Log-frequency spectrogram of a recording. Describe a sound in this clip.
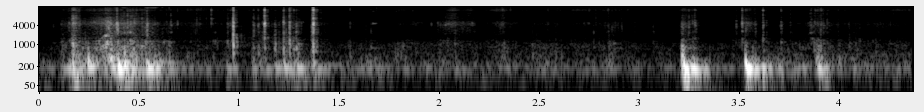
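A rifle clicks and rattles as it is handled.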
